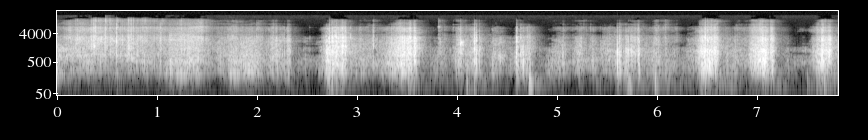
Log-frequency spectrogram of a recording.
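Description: A big mouthful of crunchy refrozen blended shaved ice being bitten and chewed: a dense grinding crunch for the first two seconds or so, then separate crunches about once or twice a second as the ice is chewed.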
